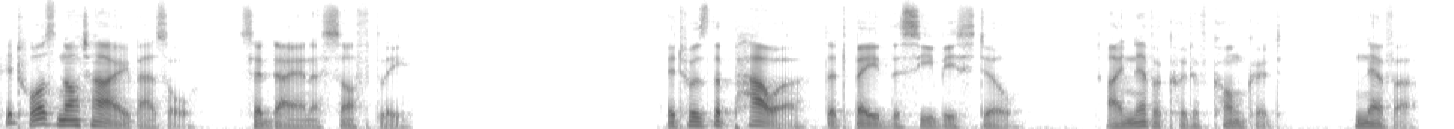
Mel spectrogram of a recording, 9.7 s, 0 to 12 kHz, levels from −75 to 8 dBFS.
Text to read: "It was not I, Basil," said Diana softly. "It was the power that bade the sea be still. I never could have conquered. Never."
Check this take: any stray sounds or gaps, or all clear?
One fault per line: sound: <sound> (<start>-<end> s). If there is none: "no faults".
no faults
